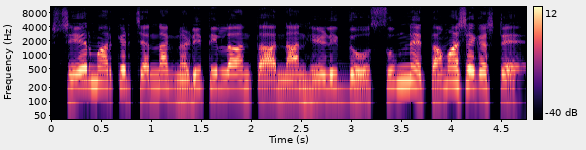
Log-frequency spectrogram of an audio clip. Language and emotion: Kannada, happy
